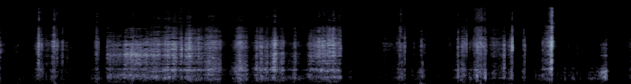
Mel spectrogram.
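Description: Fingertips and nails tap and scratch a black, hollow hard-plastic VHS video cassette, working over the ribbed plastic, the door edge and the underside with its reel hubs. Bright, dry scraping fills a long stretch in the first half, followed by shorter scratches and quick clicks with no ring.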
